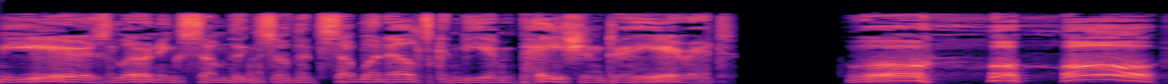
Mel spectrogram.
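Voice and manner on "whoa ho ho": high, loud mock-alarmed laugh; ho-ho at a hothead, half teasing; mock-startled chuckle. Old hermit mocking the visitor's fearsome manner with a high, loud chuckle.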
